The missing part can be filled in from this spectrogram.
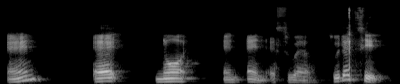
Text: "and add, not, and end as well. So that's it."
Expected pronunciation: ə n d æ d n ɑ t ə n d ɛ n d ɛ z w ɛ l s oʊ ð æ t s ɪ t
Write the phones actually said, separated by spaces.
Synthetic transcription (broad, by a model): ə n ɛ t n ɑ t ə n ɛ n ɛ s w ɛ l s oʊ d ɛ t s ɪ t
